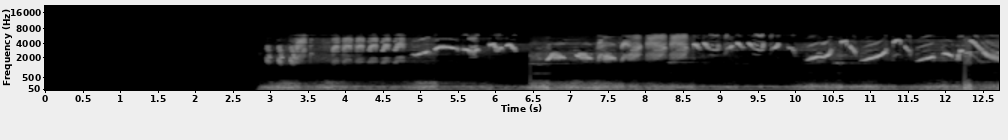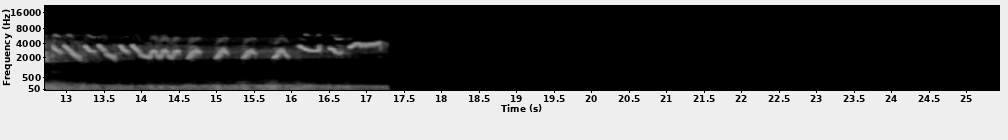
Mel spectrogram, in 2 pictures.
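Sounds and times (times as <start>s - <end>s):
steady low hum: 2.9s - 16.8s
Chinese hwamei singing loud varied song: 2.9s - 17.4s.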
